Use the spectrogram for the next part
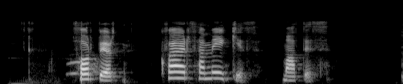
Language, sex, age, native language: Icelandic, female, 20-29, Icelandic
